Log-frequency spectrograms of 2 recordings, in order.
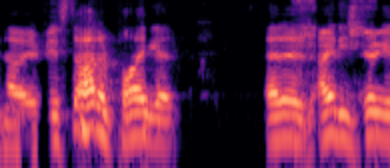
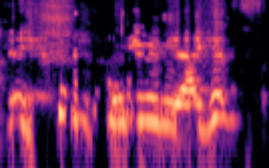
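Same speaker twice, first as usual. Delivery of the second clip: laughing; 8 semitones higher, slower than usual. Real, not acted. Laughing while giving joke advice.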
